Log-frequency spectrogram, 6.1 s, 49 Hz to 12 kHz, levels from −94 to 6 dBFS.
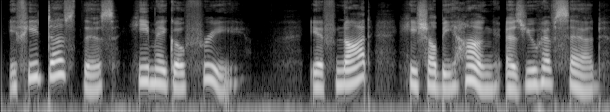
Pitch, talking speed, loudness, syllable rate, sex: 190 Hz, 175 wpm, -18 LUFS, 3.7 syllables/s, female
